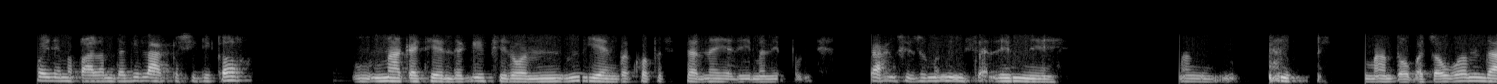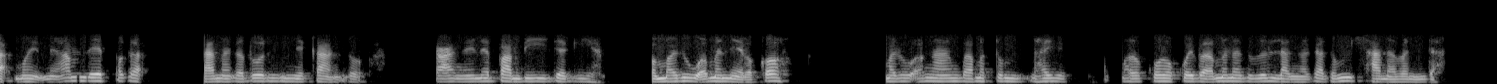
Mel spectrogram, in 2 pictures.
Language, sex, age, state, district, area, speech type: Manipuri, female, 60+, Manipur, Churachandpur, urban, conversation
